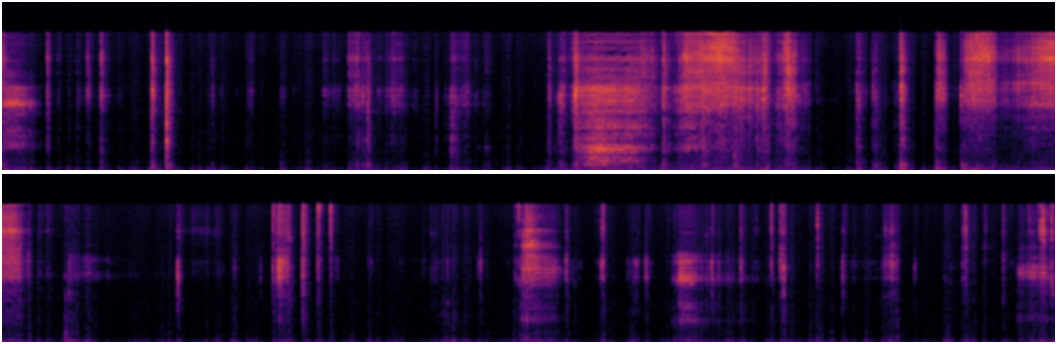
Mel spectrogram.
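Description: Scraping, small clicks and rustling from a wrapped ring packet being handled and torn open by hand. There are two longer bouts of rustling or tearing, about seven and about twelve seconds in.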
